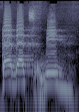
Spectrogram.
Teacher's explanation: ada hamas, ada angin di situ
